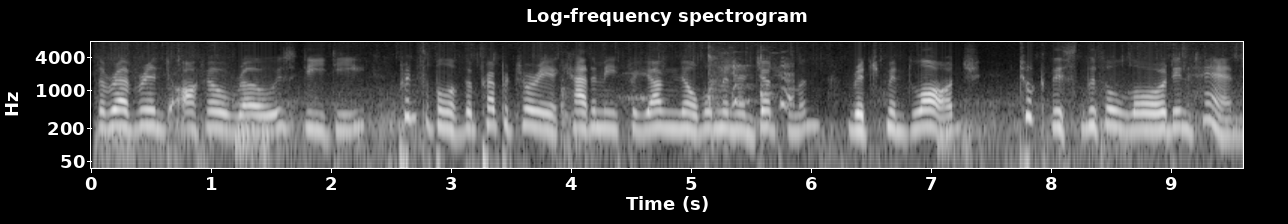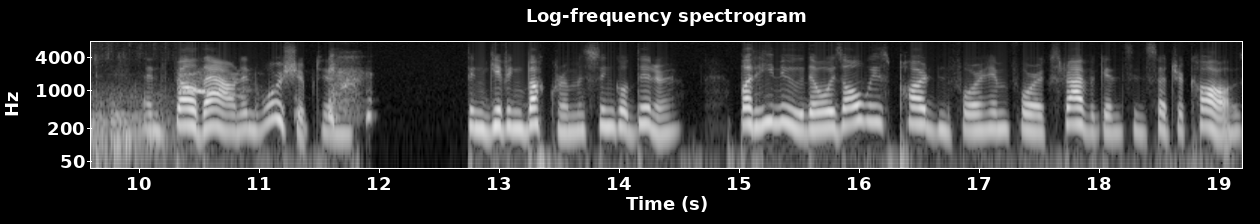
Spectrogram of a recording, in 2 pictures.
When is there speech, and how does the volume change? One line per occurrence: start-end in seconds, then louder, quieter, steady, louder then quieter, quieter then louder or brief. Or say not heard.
0.1-11.8 steady
12.7-19.1 steady.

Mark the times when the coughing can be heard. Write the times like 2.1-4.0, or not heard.
3.9-5.9, 10.3-11.9.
